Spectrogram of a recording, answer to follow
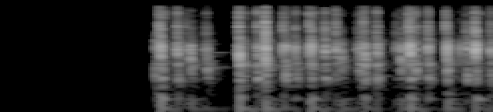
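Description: Rapid, irregular clicking of computer-keyboard typing that starts abruptly a little under a second in.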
